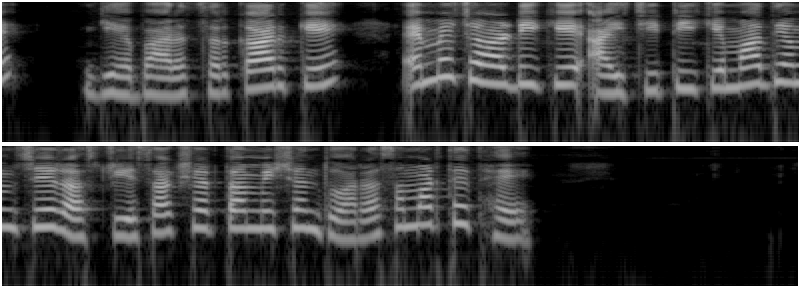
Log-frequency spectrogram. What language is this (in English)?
Hindi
